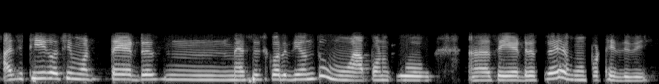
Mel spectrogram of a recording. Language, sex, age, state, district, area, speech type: Odia, female, 18-30, Odisha, Sundergarh, urban, conversation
